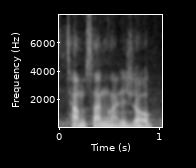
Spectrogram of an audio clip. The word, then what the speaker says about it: Thamsanqa: There are a lot of clicks. For example, the X is a click, the C is a click, the Q is a click. So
